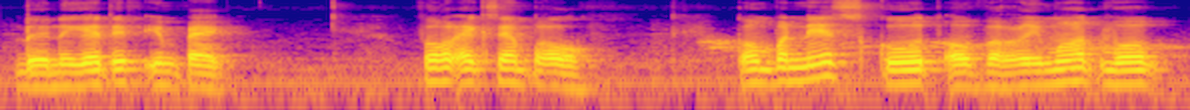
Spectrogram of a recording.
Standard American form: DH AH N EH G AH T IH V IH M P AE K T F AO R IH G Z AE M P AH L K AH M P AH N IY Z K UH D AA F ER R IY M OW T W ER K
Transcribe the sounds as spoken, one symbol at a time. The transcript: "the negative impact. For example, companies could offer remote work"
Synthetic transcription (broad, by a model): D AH N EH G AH T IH F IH M P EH K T F AO R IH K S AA M P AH L K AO M P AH N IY S K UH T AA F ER R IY M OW T W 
